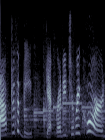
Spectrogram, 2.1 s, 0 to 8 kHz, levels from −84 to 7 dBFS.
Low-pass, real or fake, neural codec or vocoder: 7.2 kHz; real; none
